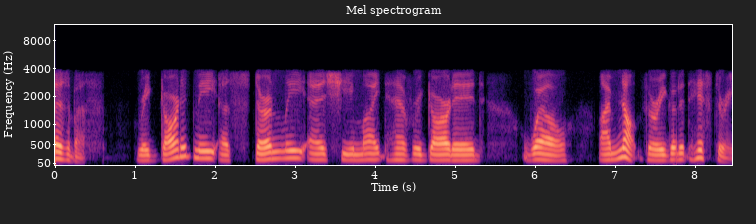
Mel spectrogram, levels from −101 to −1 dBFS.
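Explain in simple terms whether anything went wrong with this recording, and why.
At 7.72 to 7.76 s, 40 ms of data was lost. Packet loss with pitch repetition bridged the gap, briefly holding the speech in a slight buzz.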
